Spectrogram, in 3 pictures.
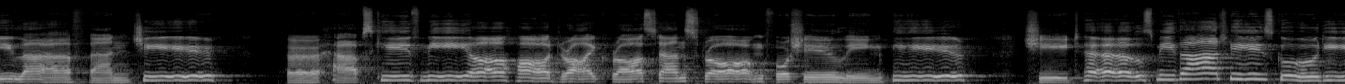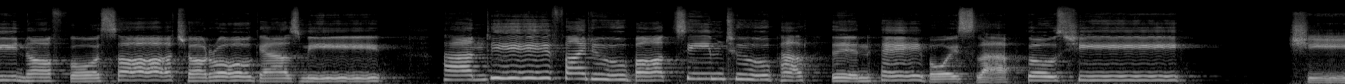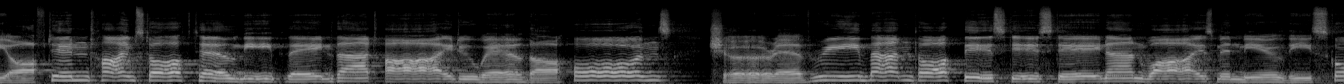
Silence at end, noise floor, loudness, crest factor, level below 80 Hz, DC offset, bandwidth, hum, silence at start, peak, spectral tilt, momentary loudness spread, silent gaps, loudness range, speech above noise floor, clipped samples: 0 s; -75 dBFS; -26 LUFS; 16 dB; -62 dBFS; under 0.1%; 16 kHz; none; 0 s; -10 dBFS; -4 dB/octave; 6 LU; none; 3 LU; 48 dB; under 0.1%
